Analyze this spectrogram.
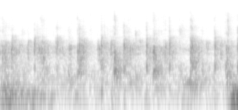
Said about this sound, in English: Clap your hands and shout glory to God oh, clap your hands if you, you can do it better.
